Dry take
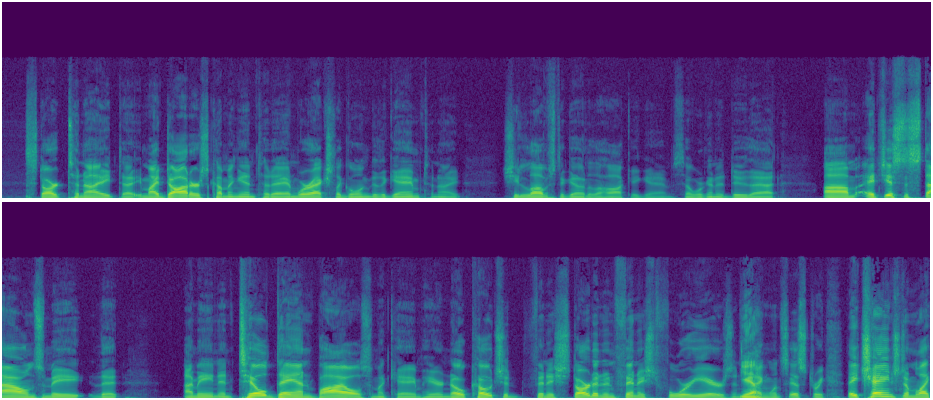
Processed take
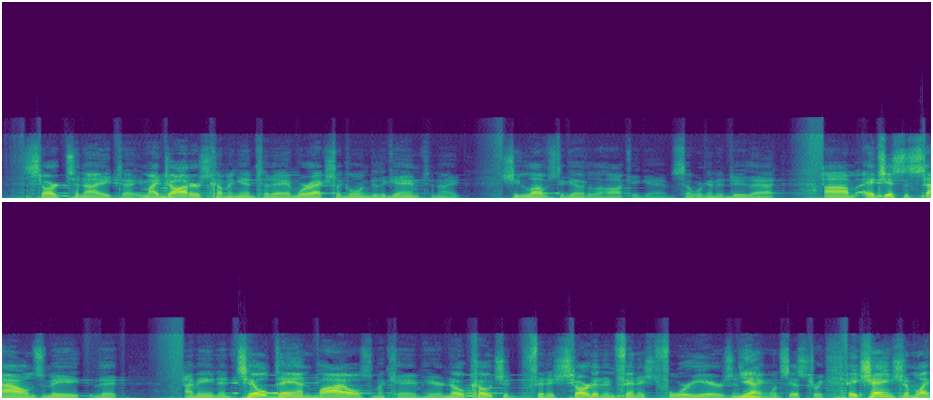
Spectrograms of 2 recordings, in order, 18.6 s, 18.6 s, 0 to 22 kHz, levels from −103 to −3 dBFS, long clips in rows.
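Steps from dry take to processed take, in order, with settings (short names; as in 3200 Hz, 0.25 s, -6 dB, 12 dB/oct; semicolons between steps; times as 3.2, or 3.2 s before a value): nonlinear frequency compression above 1500 Hz 1.5:1; de-hum 292.2 Hz, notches 9; backwards sustainer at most 100 dB/s; gain +1.5 dB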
